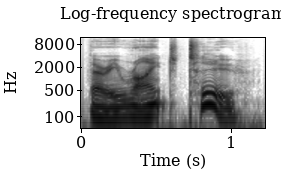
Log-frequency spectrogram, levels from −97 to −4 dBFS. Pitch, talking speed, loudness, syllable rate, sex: 110 Hz, 145 wpm, -15 LUFS, 3.8 syllables/s, male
